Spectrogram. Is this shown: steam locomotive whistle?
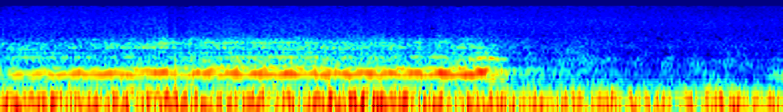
yes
